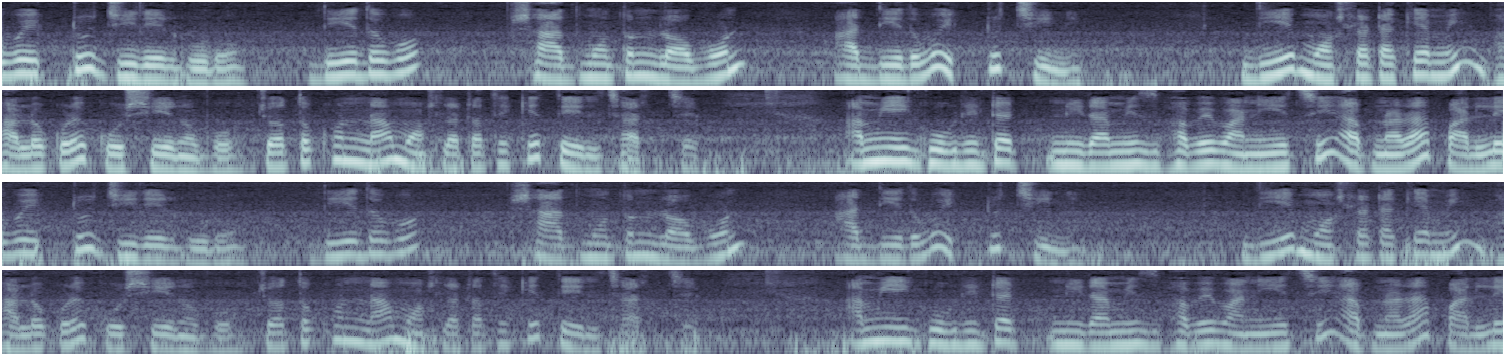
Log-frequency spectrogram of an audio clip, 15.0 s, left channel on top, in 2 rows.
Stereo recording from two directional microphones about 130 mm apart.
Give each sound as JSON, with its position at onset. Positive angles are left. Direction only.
{"t": 0.0, "sound": "speech", "side_deg": 50}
